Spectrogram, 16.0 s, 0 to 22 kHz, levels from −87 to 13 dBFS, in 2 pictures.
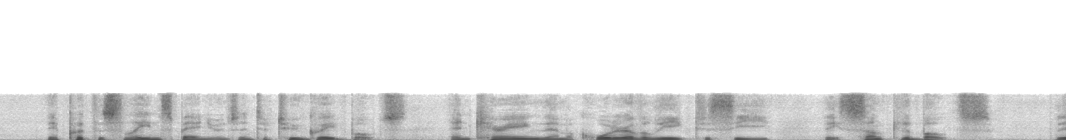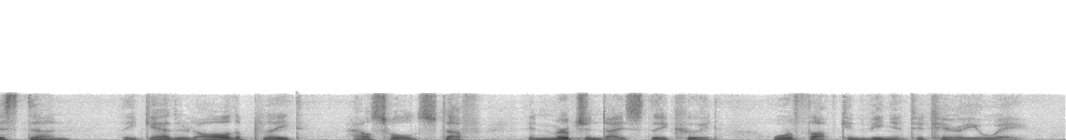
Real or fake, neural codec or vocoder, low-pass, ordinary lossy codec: fake; codec, 16 kHz in and 24 kHz out, 0.9 kbps, LongCat-Audio-Codec, fine tuned four codebook decoder; 7.2 kHz; AAC, 48 kbps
